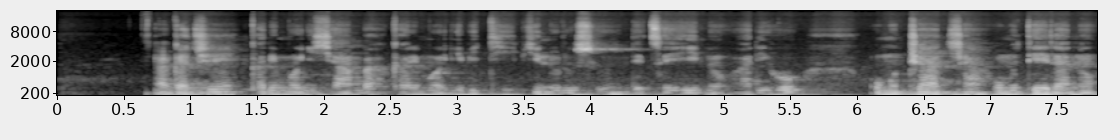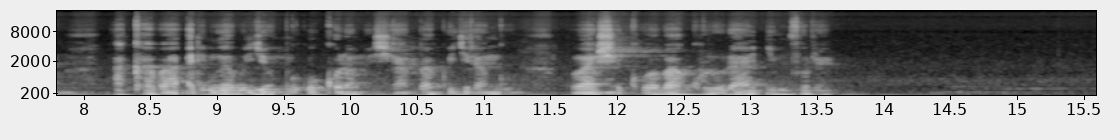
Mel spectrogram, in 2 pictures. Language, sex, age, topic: Kinyarwanda, female, 18-24, agriculture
